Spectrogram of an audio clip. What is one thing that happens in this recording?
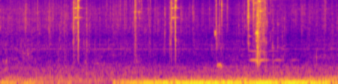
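Short electronic clicks sound as menu items are selected.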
